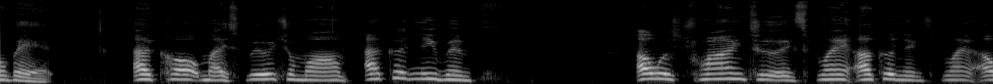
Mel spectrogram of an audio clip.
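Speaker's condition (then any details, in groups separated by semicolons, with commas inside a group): ALS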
